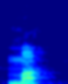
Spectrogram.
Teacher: my might be pronounced with a schwa when it's unstressed in Rapid speech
